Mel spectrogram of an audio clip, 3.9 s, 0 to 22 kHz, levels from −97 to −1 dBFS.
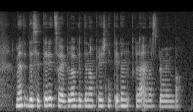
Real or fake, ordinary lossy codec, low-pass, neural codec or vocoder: real; none; 14.4 kHz; none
